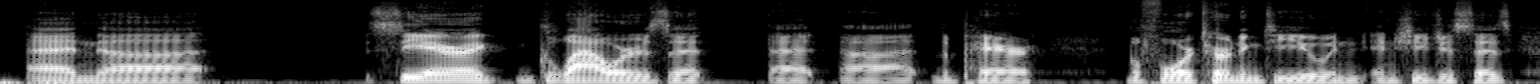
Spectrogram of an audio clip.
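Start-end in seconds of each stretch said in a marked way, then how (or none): none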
